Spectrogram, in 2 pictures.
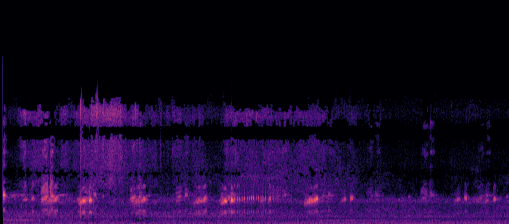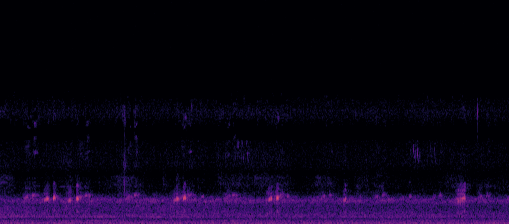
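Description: Frogs give short, bright chirping croaks, repeated irregularly over a steady low rumble.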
